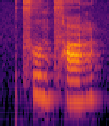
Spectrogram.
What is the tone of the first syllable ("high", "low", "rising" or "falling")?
falling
